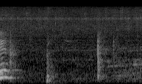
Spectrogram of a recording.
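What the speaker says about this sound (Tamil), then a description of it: "இப்போ வெங்காயம் பச்சை மிளகா பூண்டெல்லாம் கொஞ்சம் வதங்கட்டும்" Onions, green chilies and garlic with cumin sautéing in a pan for banana stem moong dal: a soft, steady sizzle broken by two quick scrapes of stirring.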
